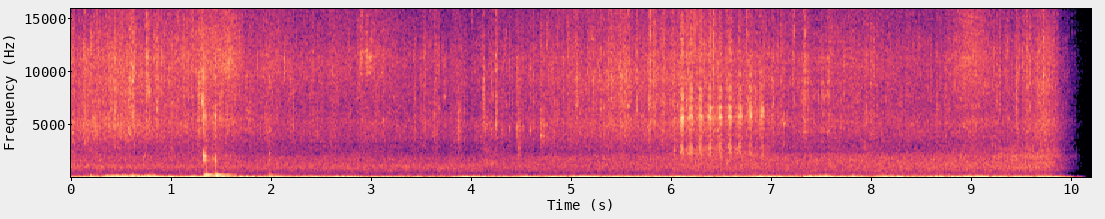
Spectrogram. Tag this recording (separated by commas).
Wind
